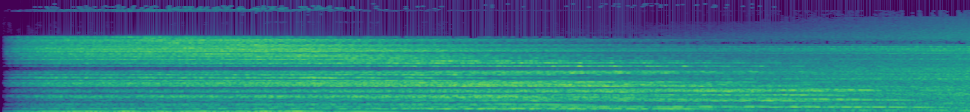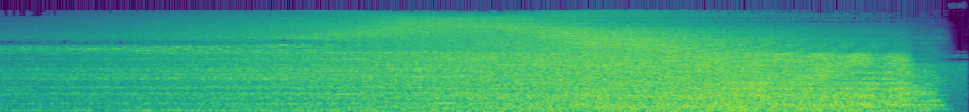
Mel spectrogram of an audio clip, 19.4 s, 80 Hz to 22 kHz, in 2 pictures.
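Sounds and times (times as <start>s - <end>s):
ghostly horror sound effect: 11.1s - 19.3s.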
